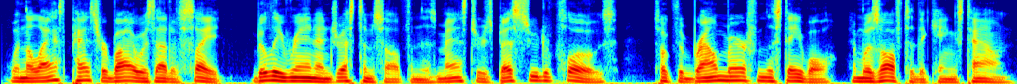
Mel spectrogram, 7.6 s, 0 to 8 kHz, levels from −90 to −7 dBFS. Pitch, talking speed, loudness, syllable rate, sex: 110 Hz, 275 wpm, -17 LUFS, 6.0 syllables/s, male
